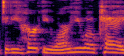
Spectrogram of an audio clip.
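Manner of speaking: normal talking voice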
